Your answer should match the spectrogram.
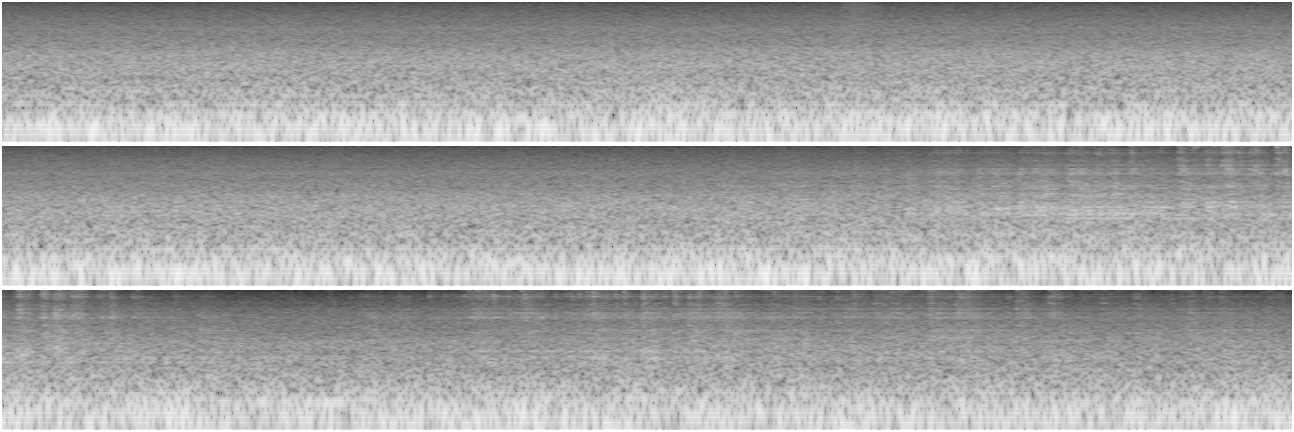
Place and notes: Brussels, Conrad Hotel, Air Conditionning
Air conditionning on the ground, inner yard of the hotel.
